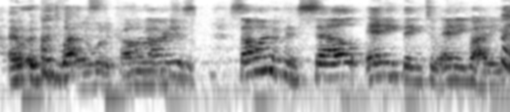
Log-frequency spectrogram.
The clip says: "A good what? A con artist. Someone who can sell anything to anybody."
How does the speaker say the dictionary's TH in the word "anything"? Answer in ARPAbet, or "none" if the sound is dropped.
TH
